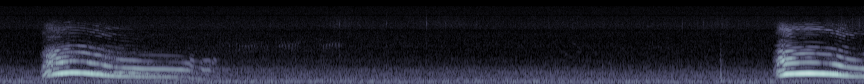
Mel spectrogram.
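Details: Two long mournful howls from a golden jackal, each swelling, then falling away in a harmonic-rich wail lasting over a second, about nine seconds apart, with near silence and low hiss between them.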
